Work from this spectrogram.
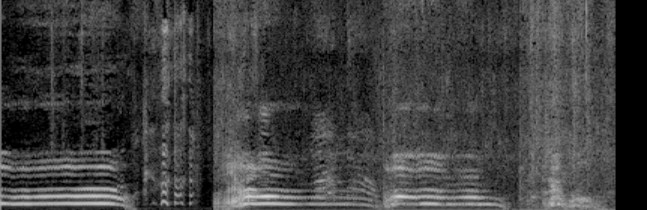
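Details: Indoors, Manson the Siberian husky argues with long, steady, mournful howls, each held for about one to two seconds, broken by short yips and gravelly grumbles, in a sustained back-and-forth vocal protest.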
